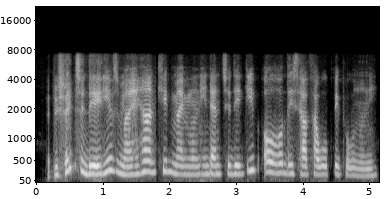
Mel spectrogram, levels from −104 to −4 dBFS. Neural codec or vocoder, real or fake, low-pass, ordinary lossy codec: codec, 16 kHz in and 24 kHz out, 0.6 kbps, FocalCodec, streaming, 4096 codes; fake; 7.2 kHz; none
